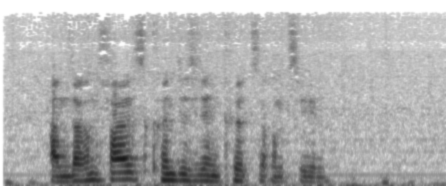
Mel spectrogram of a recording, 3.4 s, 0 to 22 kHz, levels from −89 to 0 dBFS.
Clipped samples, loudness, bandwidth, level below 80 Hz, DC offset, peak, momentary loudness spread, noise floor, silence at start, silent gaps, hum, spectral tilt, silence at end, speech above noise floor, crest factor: under 0.1%; -19 LUFS; 17 kHz; -42 dBFS; under 0.1%; 0 dBFS; 23 LU; -38 dBFS; 0.05 s; none; none; -6.5 dB/octave; 0 s; 20 dB; 18 dB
